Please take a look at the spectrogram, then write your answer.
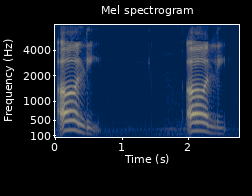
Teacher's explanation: it is open mid central unrounded vowel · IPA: /ɜː/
